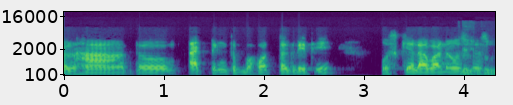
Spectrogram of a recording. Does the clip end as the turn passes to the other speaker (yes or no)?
no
